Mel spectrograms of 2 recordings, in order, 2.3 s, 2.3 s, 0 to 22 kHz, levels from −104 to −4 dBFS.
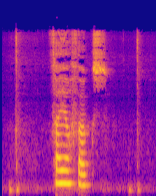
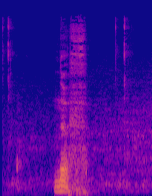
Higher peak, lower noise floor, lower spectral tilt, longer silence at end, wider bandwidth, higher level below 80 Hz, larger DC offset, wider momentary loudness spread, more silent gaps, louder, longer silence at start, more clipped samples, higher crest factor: first, -2 dBFS vs -24 dBFS; second, -45 dBFS vs -72 dBFS; second, -2.5 dB/octave vs -5 dB/octave; first, 0.25 s vs 0 s; second, 12 kHz vs 16 kHz; first, -62 dBFS vs -70 dBFS; neither; about the same, 22 LU vs 24 LU; neither; first, -14 LUFS vs -45 LUFS; about the same, 0.15 s vs 0.1 s; neither; second, 16 dB vs 24 dB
